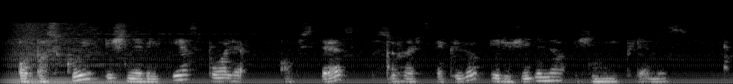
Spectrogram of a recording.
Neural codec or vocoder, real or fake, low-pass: none; real; 7.2 kHz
